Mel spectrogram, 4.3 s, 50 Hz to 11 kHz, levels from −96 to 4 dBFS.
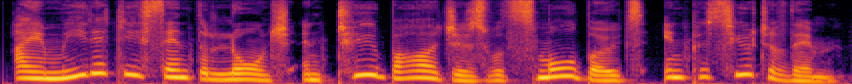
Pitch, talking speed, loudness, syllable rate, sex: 215 Hz, 210 wpm, -15 LUFS, 5.2 syllables/s, female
